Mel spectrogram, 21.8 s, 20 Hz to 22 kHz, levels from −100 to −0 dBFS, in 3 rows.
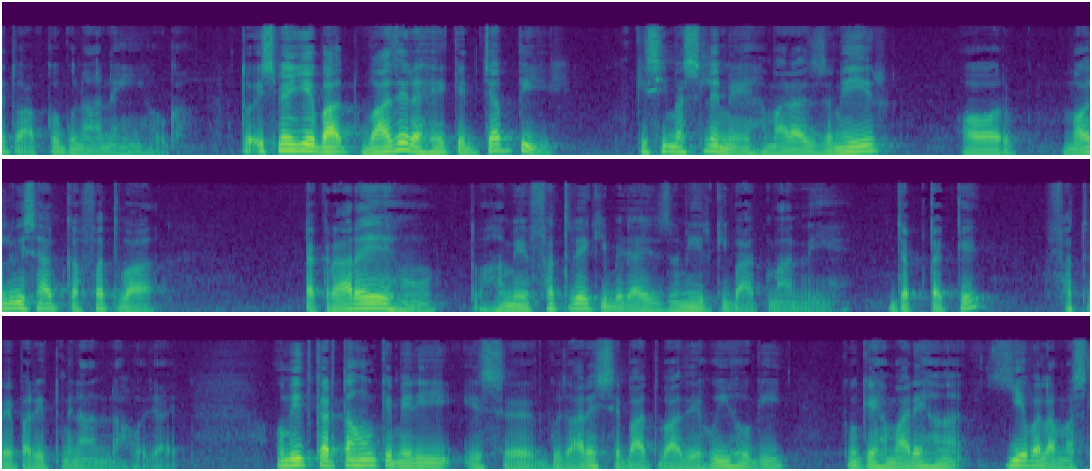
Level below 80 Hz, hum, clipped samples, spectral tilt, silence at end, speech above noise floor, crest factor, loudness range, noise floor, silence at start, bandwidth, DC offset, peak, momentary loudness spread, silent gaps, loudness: -52 dBFS; none; under 0.1%; -7 dB/octave; 0 s; 38 dB; 22 dB; 10 LU; -65 dBFS; 0 s; 11.5 kHz; under 0.1%; -6 dBFS; 17 LU; none; -28 LUFS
